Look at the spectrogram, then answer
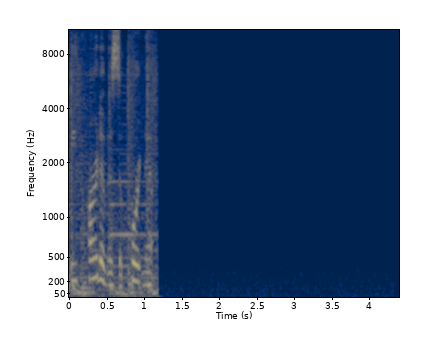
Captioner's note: audio drops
